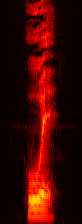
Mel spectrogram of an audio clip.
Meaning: 1. hollow 2. concave; cupped 3. empty, hollow 4. dense; daft (stupid, usually only of people)
- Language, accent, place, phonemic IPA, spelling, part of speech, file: German, Germany, Berlin, /hoːl/, hohl, adjective, De-hohl.ogg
